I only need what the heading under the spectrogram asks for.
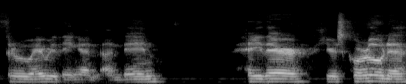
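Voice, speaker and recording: A man with a Spanish accent talks at a fairly slow pace and medium pitch. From Colombia, Bogotá. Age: 30s. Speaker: racing driver. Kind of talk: interview. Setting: video call.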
